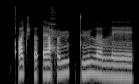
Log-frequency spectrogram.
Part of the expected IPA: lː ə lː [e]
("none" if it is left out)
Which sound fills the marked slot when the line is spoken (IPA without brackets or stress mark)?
e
